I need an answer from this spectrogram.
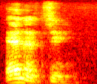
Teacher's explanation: tiene el acento o el stress en la primera sílaba y se pronuncia tal cual, energy.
